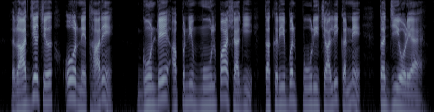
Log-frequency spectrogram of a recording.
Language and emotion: Dogri, neutral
